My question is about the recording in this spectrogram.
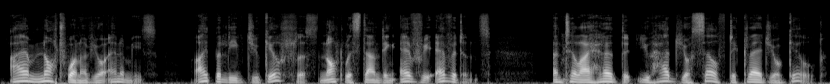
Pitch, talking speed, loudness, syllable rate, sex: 110 Hz, 175 wpm, -20 LUFS, 5.9 syllables/s, male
